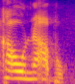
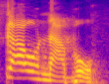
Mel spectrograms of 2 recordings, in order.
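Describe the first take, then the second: First: The stress falls before the final syllable. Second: The stress falls sharply on the final syllable. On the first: This is how it sounds in Spanish. The speaker calls it wrong. "así suena en español" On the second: This is how the original speakers said it. The speaker calls it right. "en acento agudo y explosivo al final"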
